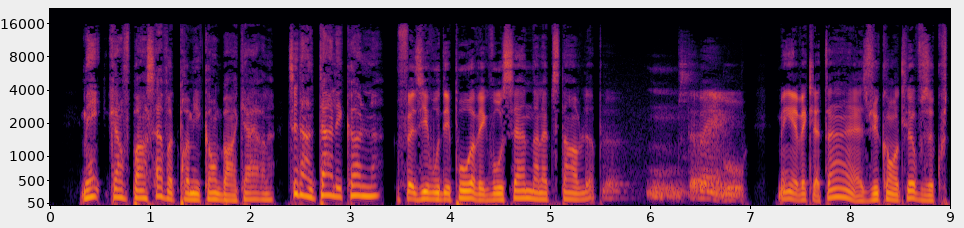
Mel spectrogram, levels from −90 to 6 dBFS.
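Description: From 5.53 to 6.93 s, the speech abruptly turns roomy and thin, a few decibels quieter, with more background noise. This is likely a switch to a distant microphone.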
